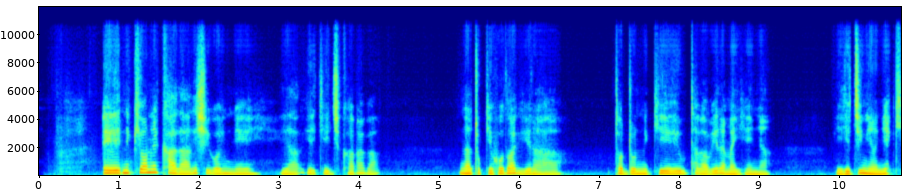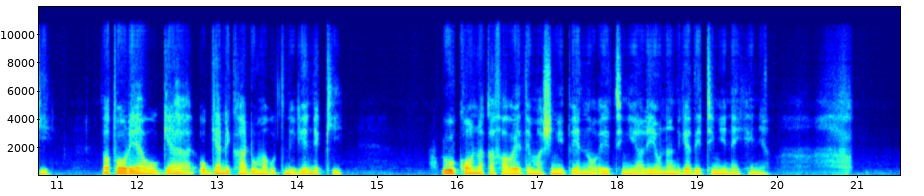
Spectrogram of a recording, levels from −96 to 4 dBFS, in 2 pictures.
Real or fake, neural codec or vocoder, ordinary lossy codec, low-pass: fake; codec, 16 kHz in and 24 kHz out, 0.8 kbps, FocalCodec, streaming, 65536 codes; none; 10.8 kHz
